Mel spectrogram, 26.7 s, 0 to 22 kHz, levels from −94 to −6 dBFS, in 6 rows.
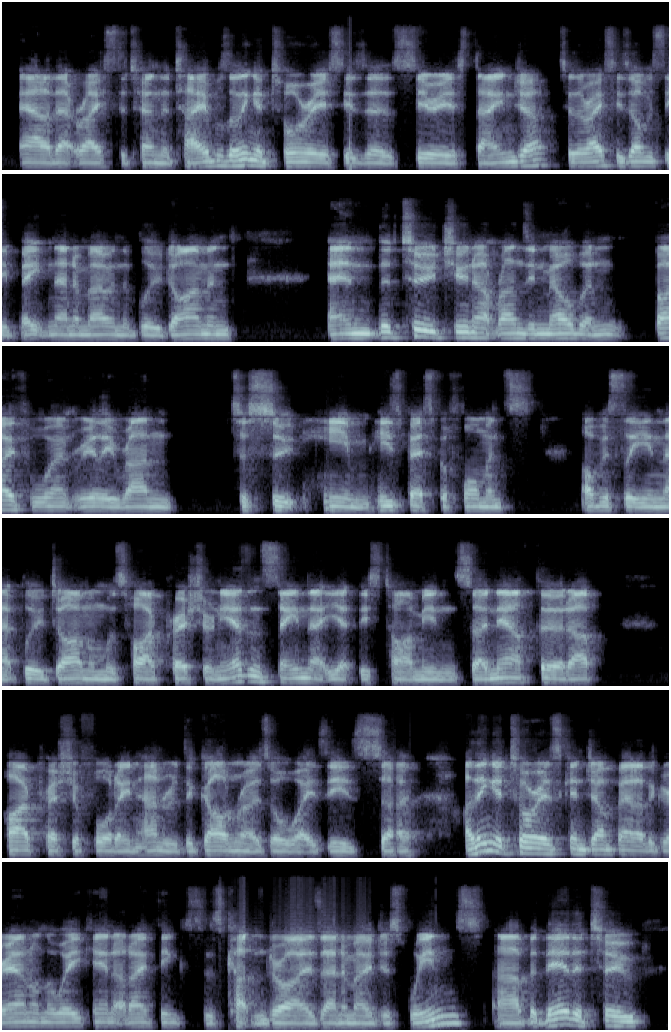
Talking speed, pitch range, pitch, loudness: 230 wpm, 90-105 Hz, 95 Hz, -29 LUFS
